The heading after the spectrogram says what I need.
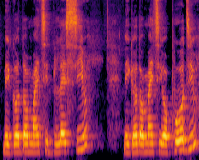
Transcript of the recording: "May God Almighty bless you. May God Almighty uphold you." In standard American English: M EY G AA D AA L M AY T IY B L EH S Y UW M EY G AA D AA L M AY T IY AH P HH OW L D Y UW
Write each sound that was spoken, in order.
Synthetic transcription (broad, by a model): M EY G AA D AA M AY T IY B L EH S Y UW M EY G AA D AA M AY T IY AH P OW D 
